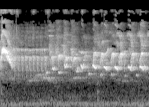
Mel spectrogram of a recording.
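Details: Chinese hwamei from Hanoi, praised for its voice, gives a softer, tangled song of warbled trills and short whistled notes, busier and less clearly phrased.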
